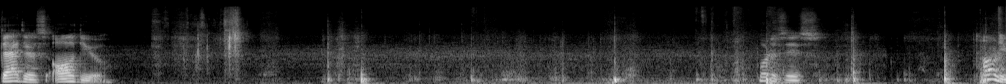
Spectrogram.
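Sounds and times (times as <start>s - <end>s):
paper rustling: 1.5s - 10.0s.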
